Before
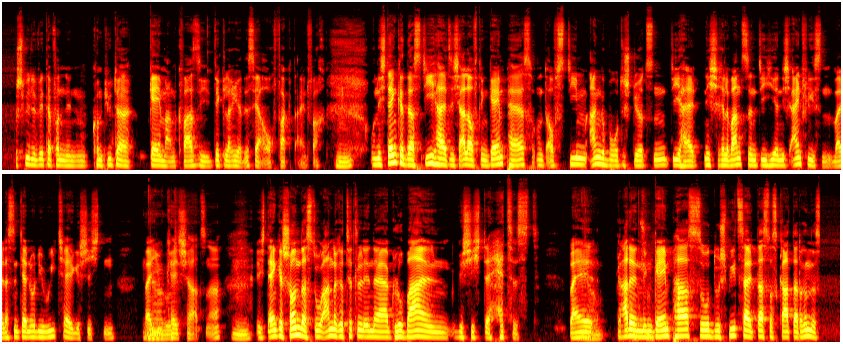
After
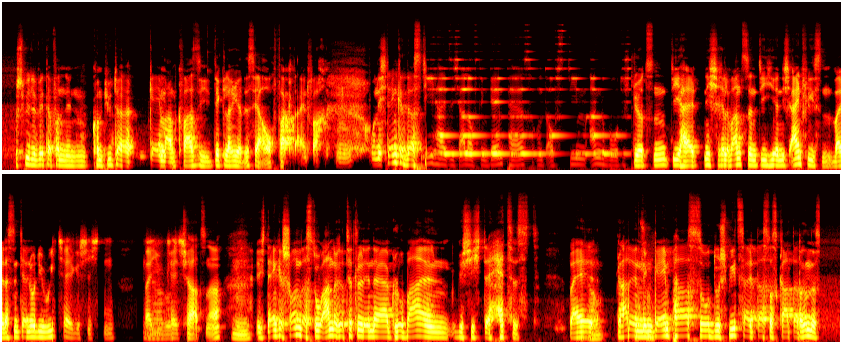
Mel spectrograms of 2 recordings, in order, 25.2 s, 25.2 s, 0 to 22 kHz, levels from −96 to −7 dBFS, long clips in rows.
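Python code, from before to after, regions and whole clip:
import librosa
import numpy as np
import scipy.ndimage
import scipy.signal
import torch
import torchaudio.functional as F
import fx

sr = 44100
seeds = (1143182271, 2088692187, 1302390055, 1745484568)

y = fx.chain(x, sr, fx.bessel_highpass(hz=280.0, order=2),
    fx.peak_eq(hz=550.0, db=11.5, octaves=2.6), at=(1.81, 2.56))
y = fx.chain(y, sr, fx.highpass(hz=380.0, slope=24),
    fx.air_absorb(metres=100.0),
    fx.sustainer(db_per_s=54.0), at=(4.22, 5.76))
y = fx.chain(y, sr, fx.high_shelf(hz=4100.0, db=11.0),
    fx.stiff_resonator(f0_hz=390.0, decay_s=0.58, stiffness=0.03), at=(6.36, 9.44))
y = fx.chain(y, sr, fx.law_mismatch(coded='A'),
    fx.ladder_lowpass(hz=4300.0, resonance_pct=90),
    fx.band_squash(depth_pct=40), at=(13.34, 15.31))
y = scipy.signal.sosfilt(scipy.signal.butter(2, 3500.0, 'lowpass', fs=sr, output='sos'), y)
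y = fx.band_shelf(y, sr, hz=620.0, db=13.0, octaves=1.7)
y = fx.over_compress(y, sr, threshold_db=-17.0, ratio=-1.0)
y = y * librosa.db_to_amplitude(-1.0)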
